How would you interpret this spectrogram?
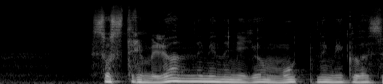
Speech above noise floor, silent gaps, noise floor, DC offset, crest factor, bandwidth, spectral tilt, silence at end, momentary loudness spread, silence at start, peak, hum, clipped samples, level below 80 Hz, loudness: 34 dB; none; -60 dBFS; under 0.1%; 14 dB; 15.5 kHz; -6.5 dB/octave; 0 s; 6 LU; 0.95 s; -12 dBFS; none; under 0.1%; -60 dBFS; -27 LUFS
